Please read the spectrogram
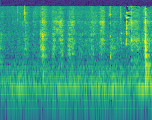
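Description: Fork and knife working lightly in food in a plastic meal tray: a few faint scrapes and small ticks over a faint steady hum.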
